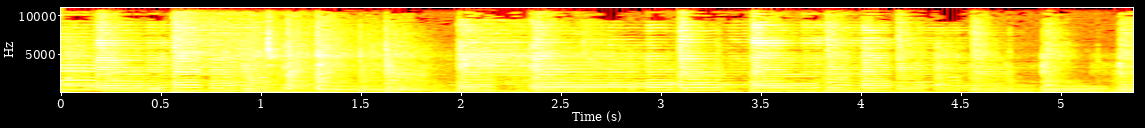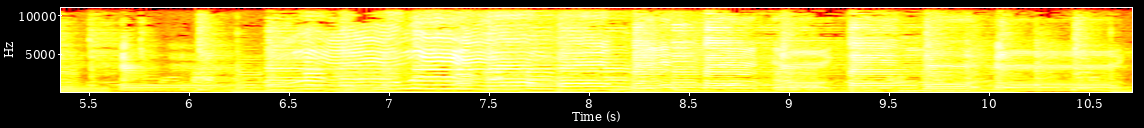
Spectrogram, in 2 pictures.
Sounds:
independent music
music

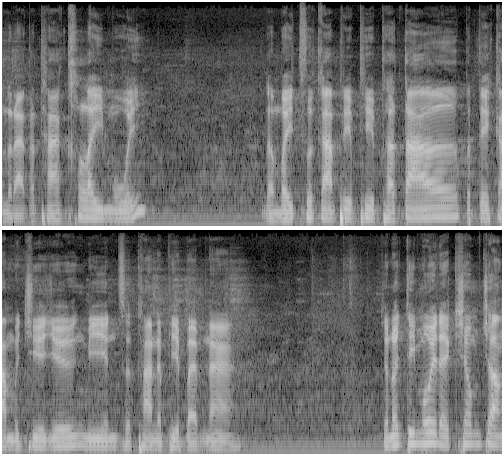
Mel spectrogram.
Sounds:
narration
male speech
speech

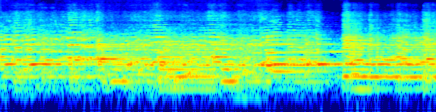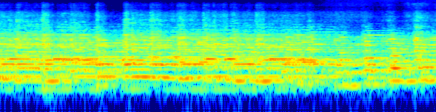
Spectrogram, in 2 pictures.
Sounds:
bowed string instrument
cello

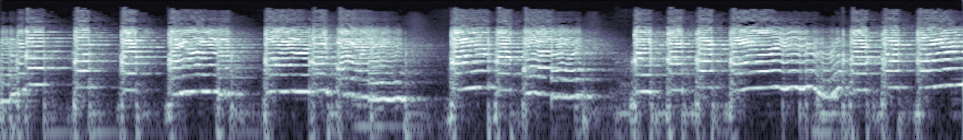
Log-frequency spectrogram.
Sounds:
music

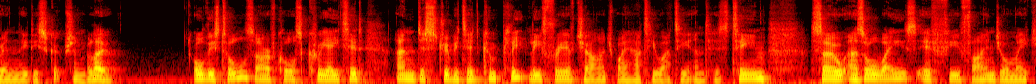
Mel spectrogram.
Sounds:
speech

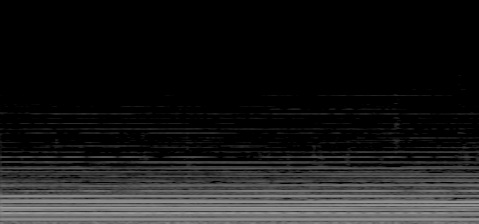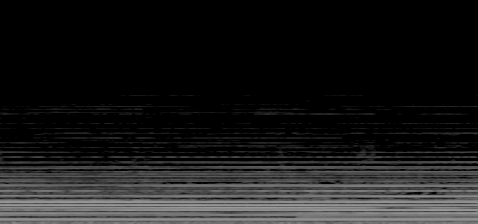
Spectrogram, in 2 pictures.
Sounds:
rustle

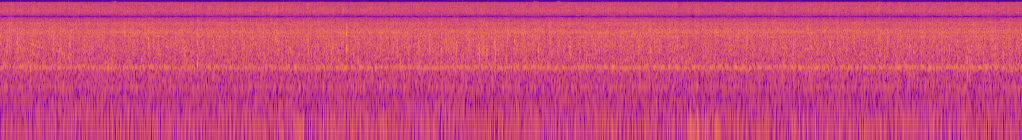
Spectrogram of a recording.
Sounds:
outside, rural or natural

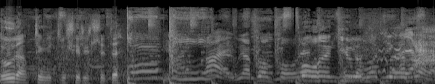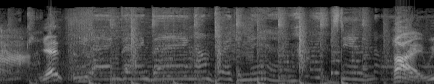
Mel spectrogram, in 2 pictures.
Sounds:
exciting music
music
speech

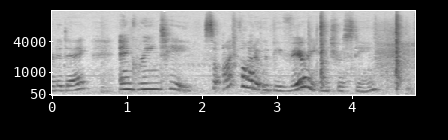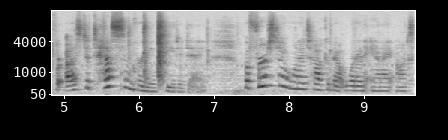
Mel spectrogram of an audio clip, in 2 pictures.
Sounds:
speech

